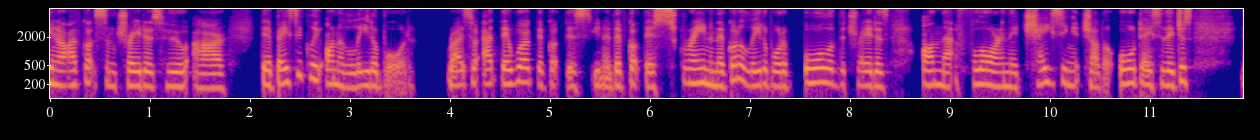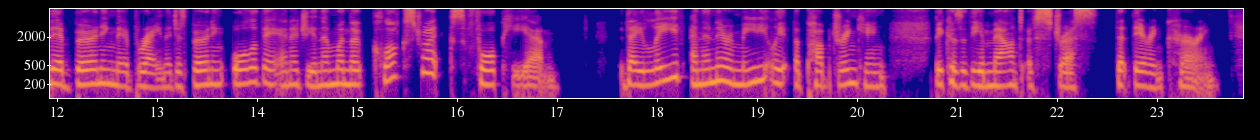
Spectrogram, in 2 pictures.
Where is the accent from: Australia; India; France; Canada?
Australia; Sydney, New South Wales; moved away as an adult; now in New York City, United States; I live in New York City, but I am Australian from Sydney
